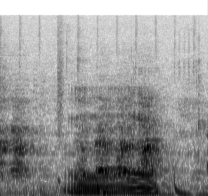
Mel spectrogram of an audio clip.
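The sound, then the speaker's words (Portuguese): Dogs bark and growl at each other in a continuous rough snarl, with a tonal, whining growl swelling in the middle before breaking off into a short yelp near the end. “Tá rolando uma discussão canina aí. Eu vou acabar com ela.”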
